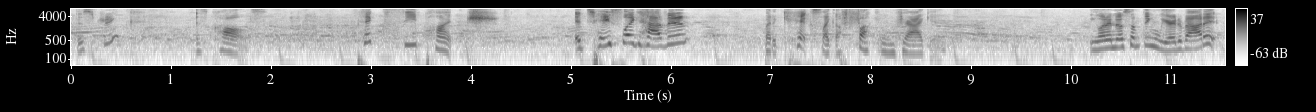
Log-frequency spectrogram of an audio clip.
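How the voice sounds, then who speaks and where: A woman's voice: high voice, very animated, a little slow, pauses often, over music, crowd noise. A woman voicing a bratty, flustered young female demon classmate in improvised livestream roleplay, teasing and stammering as she acts haughty and defensive. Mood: chatty. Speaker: VTuber streamer.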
